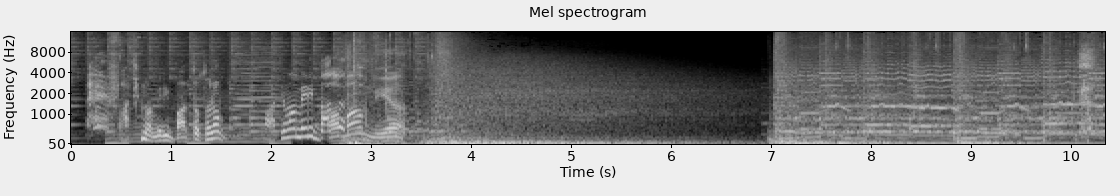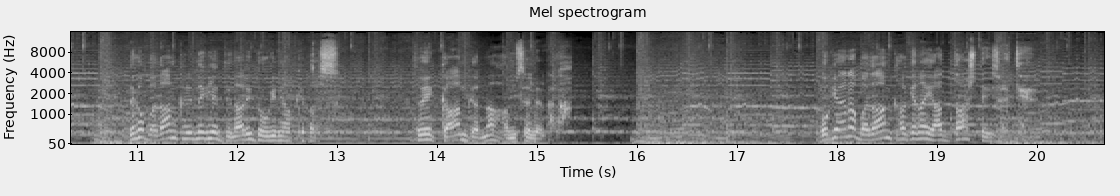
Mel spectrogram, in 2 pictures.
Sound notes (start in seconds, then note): 3.7 tense music playing; 7.1 dramatic music playing; 10.2 giggling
